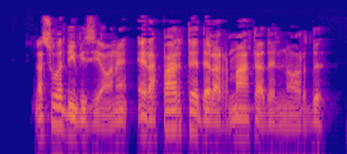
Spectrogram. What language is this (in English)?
Italian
